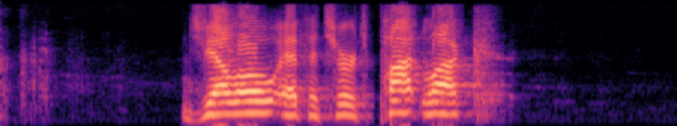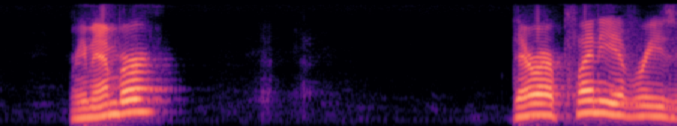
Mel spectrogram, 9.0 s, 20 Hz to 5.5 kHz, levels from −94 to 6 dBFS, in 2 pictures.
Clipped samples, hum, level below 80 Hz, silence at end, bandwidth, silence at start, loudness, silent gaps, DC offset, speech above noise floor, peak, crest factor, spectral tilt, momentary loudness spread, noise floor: under 0.1%; none; -58 dBFS; 0 s; 5.2 kHz; 1.2 s; -12 LUFS; none; under 0.1%; 67 dB; 0 dBFS; 16 dB; -8 dB/octave; 13 LU; -78 dBFS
